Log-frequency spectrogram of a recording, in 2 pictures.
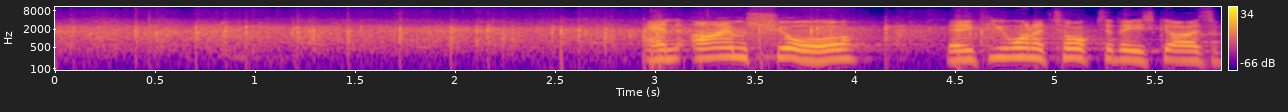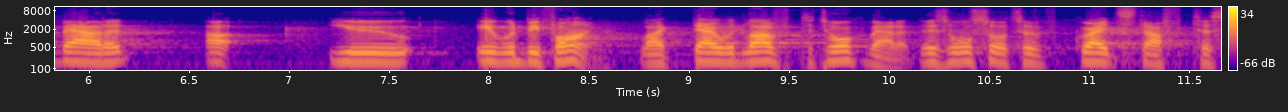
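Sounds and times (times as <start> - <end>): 
audience clapping: 0.0 - 5.2
speech: 3.0 - 11.6.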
